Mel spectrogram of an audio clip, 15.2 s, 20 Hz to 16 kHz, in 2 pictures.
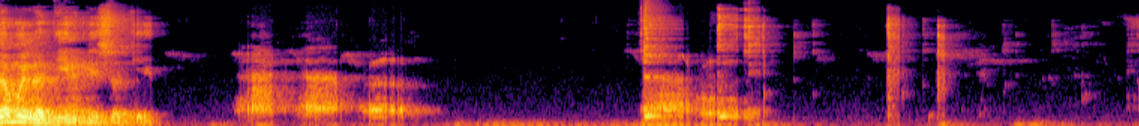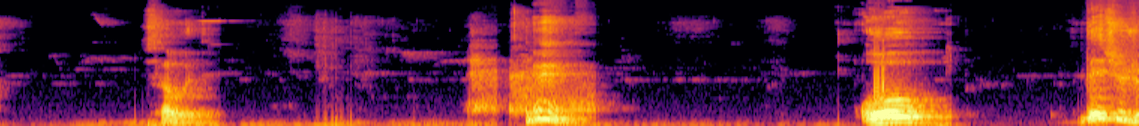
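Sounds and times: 
speech: 0:00.0 - 0:01.1, 0:08.7 - 0:09.1, 0:11.1 - 0:11.6, 0:13.4 - 0:13.9, 0:14.8 - 0:15.1
glass clinking: 0:04.3 - 0:05.2.

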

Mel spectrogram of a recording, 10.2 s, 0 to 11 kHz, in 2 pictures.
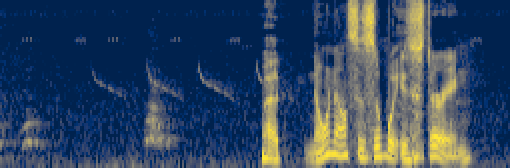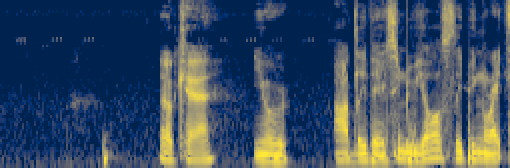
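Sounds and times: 
dog barking: 0:00.0 - 0:00.6, 0:01.4 - 0:01.9
speech: 0:02.6 - 0:04.8, 0:06.7 - 0:10.1.

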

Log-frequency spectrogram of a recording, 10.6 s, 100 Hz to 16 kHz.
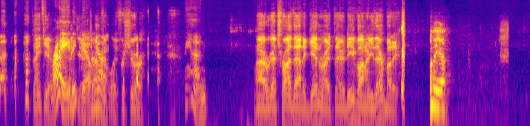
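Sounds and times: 
laughter: 0:00.0 - 0:03.5, 0:05.1 - 0:08.1
quiet hum: 0:00.0 - 0:10.0
speech: 0:00.5 - 0:03.0, 0:03.7 - 0:04.2, 0:05.1 - 0:09.0
person sneezing: 0:01.4 - 0:02.2.

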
